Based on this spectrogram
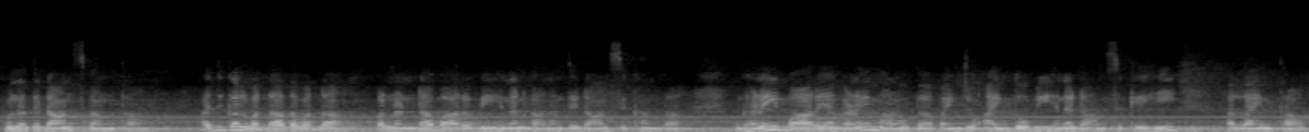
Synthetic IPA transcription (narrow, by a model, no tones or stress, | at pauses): ɦʊnə̆t̪eɗãːnskɐnt̪ʰaː | ɐʄʊkɐlʋɐɗat̪ɐʋɐɗa | pɐɾnɐ̃ɳɖʱaɓaːɾbɪɦɪnənɪ̆ɡaːn̤ənɪ̆t̪eɗãːnsːɪkʰənɪ̆t̪ʰaː | ɡʱɐɽ̃eiɓaːɾjãːɡʱɐɽ̃eimaːɽ̤ũt̪ɐpɐ̃ɦɪ̃ɲd͡ʑoʔaːĩːn̆d̪obɪɦɪnə̆ɖãːns̆kʰeːɦi | hɐlaːɪnɪ̆t̪ʰaː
